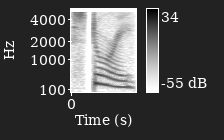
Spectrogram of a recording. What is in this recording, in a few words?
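"story", US English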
